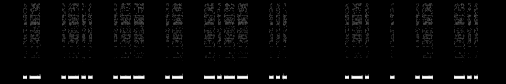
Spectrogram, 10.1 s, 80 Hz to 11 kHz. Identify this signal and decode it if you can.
Morse code, heard as a keyed tone, about 18 wpm, spaced as for 12 wpm, 1000 Hz. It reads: ALWAYS READ
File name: qotdfiles / 12wpm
